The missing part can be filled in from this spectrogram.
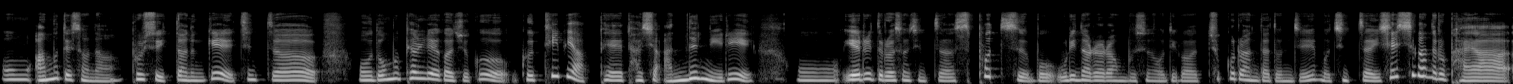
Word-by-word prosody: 어 225 0 -1
아무 220 +8 +4
데서나 185 -6 -2
볼 240 -1 +3
수 230 -2 0
있다는 180 0 -1
게 240 - +2
진짜 195 -6 0 0.4
어 195 -1 0
너무 235 +6 +2
편리해 270 -3 +3
가지고 185 -1 -1
그 205 -2 -2
tv 385 - +2
앞에 185 - -1
다시 185 0 +1
앉는 210 - +4
일이 185 +1 +1 0.4
어 185 -2 -3
예를 225 +3 +6
들어서 190 -3 +1
진짜 170 -2 -5
스포츠 360 - 0
뭐 165 -1 -2
우리나라랑 180 -2 -1
무슨 165 +1 -7
어디가 160 0 -6
축구를 260 -5 -3
한다든지 165 0 -3
뭐 180 -7 -5
진짜 180 +1 0
이 160 - -2
실시간으로 350 - +3
봐야 170 -4 0
190 Hz, 295 characters per minute, -24 LUFS, 170-225 Hz, 0.4 s, 예를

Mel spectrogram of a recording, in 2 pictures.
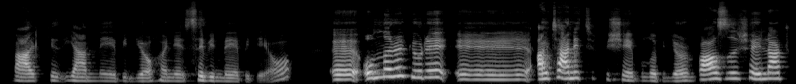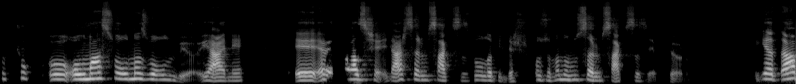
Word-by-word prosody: belki 165 +1 -1
yenmeyebiliyor. 165 -4 -8
Hani, 165 -4 -10
sevilmeyebiliyor. 175 - -8 0.4
Eee, 225 0 +4
onlara 360 +7 +5
göre, 325 -4 0
eee, 220 -1 -3
alternatif 275 +2 +5
bir 235 - -15
şey 210 -5 -6
bulabiliyorum. 170 0 -6
Bazı 265 +3 +5
şeyler 270 0 +4
çok 250 0 -20
çok, 280 -2 -12 0.2
ooo, 230 - -5 0.2
olmazsa 265 +3 +4
olmaz 250 0 0
olmuyor. 235 - -6
Yani, 170 - -1 0.6
eee, - - +2 0.2
evet, 295 - -1 0.2
bazı 230 -1 +2
şeyler 230 - -3
sarımsaksız 195 -7 -7
da 205 - -13
olabilir. 190 -8 -12
O 210 - -11
zaman 205 +3 -10
onu 215 0 -7
sarımsaksız 195 - -6
yapıyorum - - -23 0.6
ya 245 -3 -1
da 255 +4 +7
225 Hz, 130 wpm, -24 LUFS, 180-265 Hz, 0.6 s, da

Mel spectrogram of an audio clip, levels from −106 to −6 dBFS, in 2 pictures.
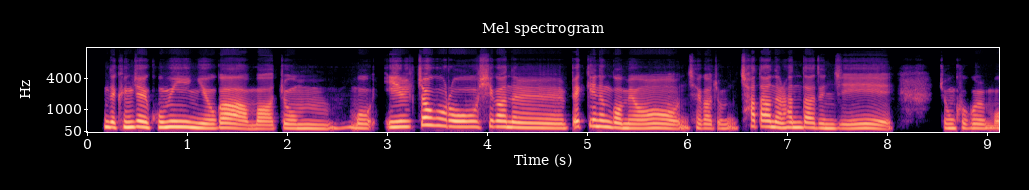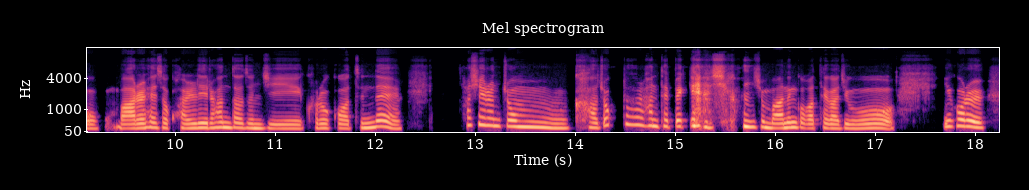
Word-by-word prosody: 근데 235 -2 +3
굉장히 235 +1 +5
고민인 230 0 +5
이유가 190 -2 +2
막 160 0 -3
좀 180 -2 -2 0.3
뭐 190 -4 -3
일적으로 245 +1 +3
시간을 210 -6 +1
뺏기는 250 0 +1
거면 190 -1 0
제가 185 -2 -6
좀 175 +2 -9
차단을 250 -5 0
한다든지 185 -5 -1 0.4
좀 185 -1 -4
그걸 185 -1 -5
뭐 175 -3 -5 0.2
말을 185 +3 +2
해서 210 -2 -2
관리를 200 +2 0
한다든지 185 -5 -1
그럴 190 -1 -4
것 185 0 -5
같은데 205 +3 0 0.6
사실은 315 -2 -1
좀 230 -7 +2
가족들한테 310 - -3
뺏기는 260 -2 +2
시간이 250 +3 0
좀 230 -2 0
많은 200 +3 +3
것 210 - -4
같아 185 +1 -3
가지고 180 0 -1 0.5
이거를 260 -4 +3
205 Hz, 275 characters per minute, -24 LUFS, 185-245 Hz, 0.6 s, 굉장히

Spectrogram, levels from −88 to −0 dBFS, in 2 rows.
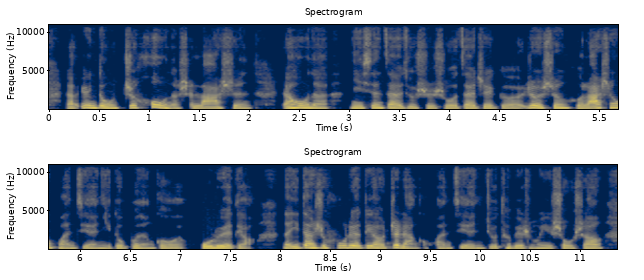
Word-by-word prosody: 然 180 0 -2
运 270 -2 +4
动 215 -6 +3
之 255 +6 0
后 300 -2 +3
呢， 170 - -4
是 155 - -7
拉 180 +4 0
伸。 170 -3 -5 0.3
然 205 +4 +5
后 250 -1 +6
呢， 180 -4 0 0.2
你 190 -2 +1
现 225 +5 +1
在 220 -3 +1
就 200 +2 -4
是 180 -2 -4
说 180 +1 -3
在 195 0 0
这 190 +1 -2
个 180 - -5
热 260 -2 +4
身 230 +1 +1
和 200 -5 -4
拉 210 +2 +5
伸 265 +2 +1
环 170 -7 -4
节 160 -2 -5
你 165 -2 -5
都 175 +2 -2
不 185 +3 -3
能 165 0 -4
够 155 -4 -4
忽 220 -1 +5
略 220 -4 +5
掉， 160 0 -8 0.3
那 215 - 0
一 195 +1 +2
旦 255 0 +5
是 225 - +1
忽 260 +5 -2
略 260 -2 +5
掉 230 -3 +1
这 280 +8 +4
两 180 - -2
个 - - -20
环 160 +1 -8
节 165 -2 -4
你 165 -1 -5
就 165 +1 -5
特 195 +4 -3
别 170 -1 -1
容 170 0 -5
易 165 - -3
受 175 +1 -3
伤。 170 +1 -2
190 Hz, 295 characters per minute, -23 LUFS, 170-225 Hz, 0.3 s, 后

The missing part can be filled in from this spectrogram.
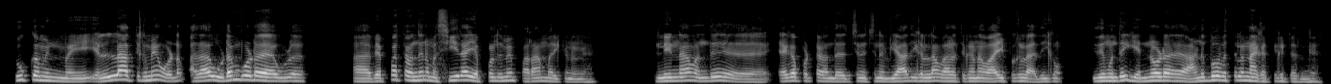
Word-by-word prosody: தூக்கமின்மை 180 -8 0 0.2
எல்லாத்துக்குமே. 200 +2 +3
உடம் 160 +3 -4
அதாவது 180 +4 +3
உடம்போட 205 +2 +3 0.3
உ - - -1 0.7
ஆ - - -2 0.2
வெப்பத்த 210 +9 -2
வந்து 190 +1 +2
நம்ம 175 -4 -1
சீரா 195 +2 +3
எப்பொழுதுமே 170 +3 -3
பராமரிக்கனுங்க. 135 -4 -5 0.7
இல்லீனா 165 +4 +2
வந்து 160 +3 0 0.7
ஏகப்பட்ட 165 -1 -2
அந்த 145 0 -1
சின்ன 150 0 -3
சின்ன 150 0 -1
வியாதிகள்ல்லாம் 155 +2 0
வர்றதுக்கான 150 0 -1
வாய்ப்புகள் 150 0 -1
அதிகம். 140 +1 -7 0.3
இது 155 - +2
வந்து 175 +3 +3 0.2
என்னோட 180 +4 +4 0.3
அனுபவத்துல 185 +3 +1
நான் 165 -3 +1
கத்துகிட்டதுங்க. 130 -3 -8
160 Hz, 130 wpm, -22 LUFS, 145-185 Hz, 0.7 s, என்னோட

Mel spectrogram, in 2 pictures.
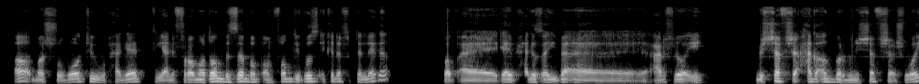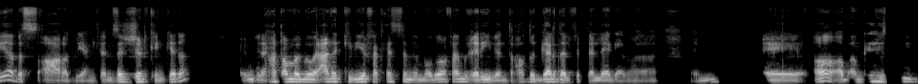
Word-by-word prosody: آه، - - +2
مشروباتي 125 +5 -1
وحاجات، 110 +4 -1
يعني 95 0 -2
في - - -5
رمضان 115 +5 +4
بالذات 130 +3 +2
بابقى 125 -4 -3
مفَضي 115 +4 -3
جُزء 135 +2 -1
كده 135 - -4
في 135 - -13
التلاجة، 140 - -4 0.5
وبابقى 95 -3 +1
جايب 115 0 +1
حاجة 115 - -2
زي 110 0 0
بقى 115 -1 0 0.7
عارف - - -3
اللي - - +6
هُو - - +3
إيه - - -4 0.5
مش - - -1
شفشق، 140 0 +4
حاجة 130 0 0
أكبر 120 -4 -1
من 100 0 -3
الشفشق 95 - -3
شوية، - - 0
بس - - 0
أعرض - - -1
يعني 85 +1 -7
فاهم، 105 +3 -5
زي 120 - +4
الجِركِن 115 -4 0 0.8
فهمت، 115 - -4
يعني 105 - -1
حتي 125 +3 0
لما 125 0 +6
يبقى 120 0 +5
العدد 125 +3 +5
كبير، 125 +1 +2
فتحس 130 0 -4
إن 115 - +1
الموضوع 105 +3 +1
فاهم 120 +1 0
غريب، 105 -2 +3
أنت 90 0 -3
حاطط 115 +1 -2
جردل 120 -1 +5
في - - -14
التلاجة 95 -2 -2
بقى 85 0 -14 0.3
فاهمني؟ 105 +6 -8 0.5
آآ 485 0 +1
آه - - +4
أبقى 115 - -2
مجهز 130 +3 -2 0.2
في 130 -2 -4
115 Hz, 195 wpm, -23 LUFS, 100-130 Hz, 0.8 s, اللي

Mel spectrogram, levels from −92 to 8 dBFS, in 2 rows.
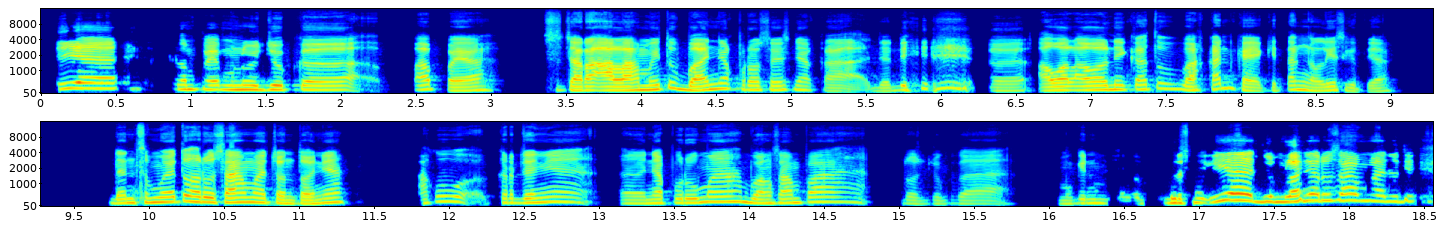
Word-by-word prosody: Iya, 235 -1 +6 0.4
sampai 195 -1 0
menuju 180 0 +2
ke, 180 -1 +1 0.6
apa 190 -3 -3
ya, 145 +2 +1 0.4
secara 160 -1 +1
alami 165 +5 +5
itu 255 - -3
banyak 195 +5 +2
prosesnya, 175 -2 -4
Kak, 125 -4 -8
jadi, 150 +7 -6 0.5
eee, 140 0 -8
awal-awal 165 +4 +2
nikah 190 +1 -1
tuh 215 -3 -7
bahkan 195 +9 -2
kayak 140 -4 +1
kita 180 +5 -5
ngelis 155 -1 -4
gitu 120 -1 -10
ya, - - -14 0.7
dan 170 +3 -3
semua 205 +2 +2
itu 245 - +2
harus 210 -4 +4
sama, 195 +1 +4
contohnya, 155 +5 0 0.5
aku 225 +4 -7
kerjanya, 190 +3 -2 0.2
eee, 150 0 -8
nyapu 160 +2 -3
rumah, 220 +4 0
buang 165 -3 -1
sampah 200 +4 -4 0.2
terus 140 -3 -13
juga 135 -1 -13 0.3
mungkin, 165 +4 -7
eee, 140 -3 -19 0.2
bersih 175 +1 0
iya, 285 +6 +6
jumlahnya 225 +5 +4
harus 275 - -1
sama 265 -2 0
jadi, 230 +4 -6
180 Hz, 150 wpm, -23 LUFS, 155-210 Hz, 0.7 s, Iya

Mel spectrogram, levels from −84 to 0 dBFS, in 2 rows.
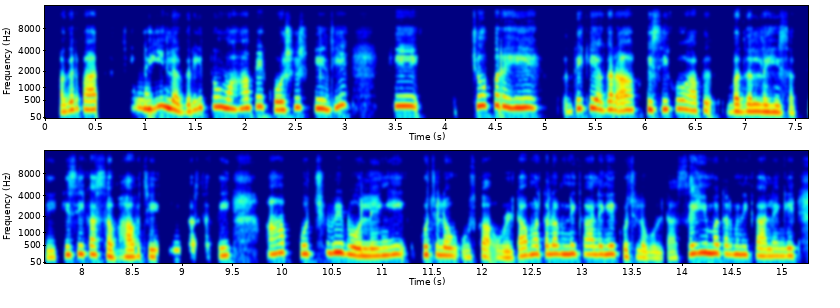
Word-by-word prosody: अगर 220 +7 0
बात 235 0 +4
अच्छी 290 - -12
नहीं 265 +6 +3
लग 200 -8 +2
रही, 225 +9 -1
तो 305 +2 -1
वहाँ 260 0 +3
पे 310 - 0
कोशिश 240 +3 -1
कीजिए 270 +5 0 0.4
कि 330 -1 +2 0.5
चुप 340 +2 +2
रहिए, 285 -3 +4 0.3
देखिए 260 +7 0
अगर 235 -2 +2
आप 225 +2 +2
किसी 235 0 +1
को 255 0 -2
आप 210 -1 -2 0.3
बदल 190 0 +3
नहीं 175 -2 +3
सकती, 160 +2 -11
किसी 230 +2 -1
का 240 0 0
स्वभाव 180 -5 0
चेंज 185 -1 -3
नहीं 355 0 -11
कर 175 - -8
सकती। 205 +4 -6 0.4
आप 275 +4 0
कुछ 250 -1 -3
भी 285 +1 +6
बोलेंगी, 210 0 +2 0.2
कुछ 230 0 0
लोग 215 -2 +1
उसका 170 +3 -4
उल्टा 160 +4 -3
मतलब 240 +1 0
निकालेंगे, 240 -1 0
कुछ 180 -7 -7
लोग 160 -3 -6
उल्टा 145 +1 -12
सही 255 - +2
मतलब 255 -3 +2
निकालेंगे। 200 -2 -2
235 Hz, 180 wpm, -23 LUFS, 195-265 Hz, 0.5 s, भी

